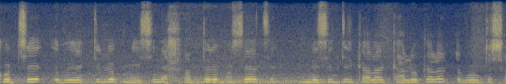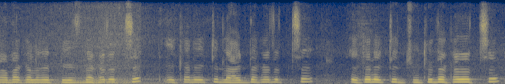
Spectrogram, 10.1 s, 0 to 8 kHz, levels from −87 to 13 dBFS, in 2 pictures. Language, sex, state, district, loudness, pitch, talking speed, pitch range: Bengali, male, West Bengal, Malda, -17 LUFS, 225 Hz, 180 wpm, 215-235 Hz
